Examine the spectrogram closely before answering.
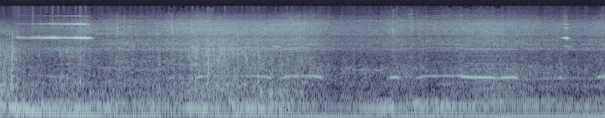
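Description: Mazda Miata race car's four-cylinder engine running low and steady, heard from the open cockpit as the car slows to a crawl after its run. A brief high beep sounds near the start.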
